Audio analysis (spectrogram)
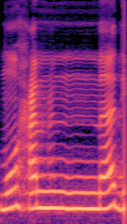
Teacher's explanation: اس میم کو بہت مضبوطی کے ساتھ ہا کے ساتھ پڑھنا ہے غنہ کرتے ہوئے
